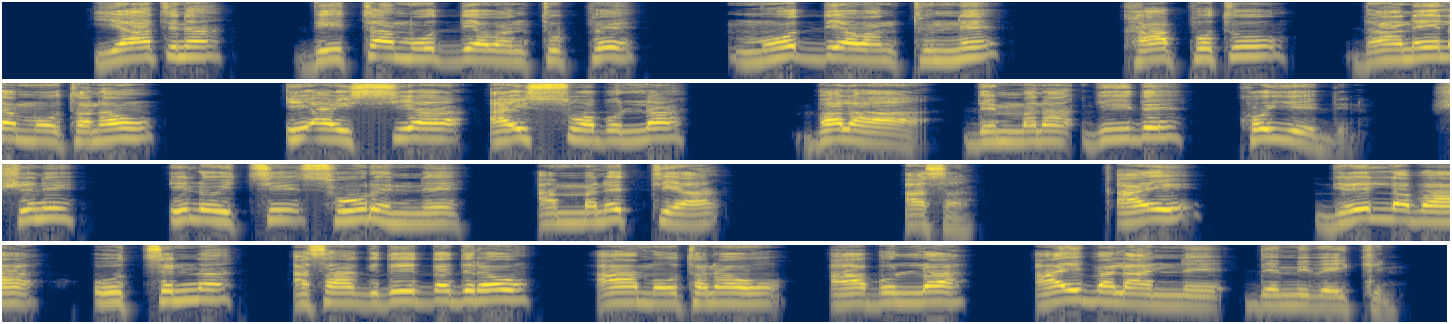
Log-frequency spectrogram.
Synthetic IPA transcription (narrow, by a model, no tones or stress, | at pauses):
jaːt̪ɪnɐ | biːt̪ːaːmo̞ːd̪ːɪjaːwɐnt̪ːʊpːɛ | mo̞ːd̪ːɪjaːwɐnt̪ːʊnːɛ | kʰaːpːɔt̪uː | d̪aːneːlɐmo̞ːt̪ɐnɐw | ʔɪɐjsːɪjaːɐjsːʊwaːbɔlːɐ | bɐlaː | d̪ɛmːɐnɐɡiːd̪ɛ | kɔjːe̞ːd̪ːɪ̰nɔ̥ | ʃɪn | ɪlɔjt͡sːɪsuːɾɛnːɛ | ɐmːɐnɛt̪ːɪjaː | ʔɐsɐ̰ | kʼɐj | ɡe̞ːlːɐbaː | o̞ːt͡sːɛnːɐ | ɐsaːɡɪd̪e̞ːd̪ːɐd̪ɪɾɐw | ʔaːmo̞ːt̪ɐnɐw | aːbɔlːɐ | ɐjbɐlaːnːɛd̪ɛmːɪbɛjkːɪn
